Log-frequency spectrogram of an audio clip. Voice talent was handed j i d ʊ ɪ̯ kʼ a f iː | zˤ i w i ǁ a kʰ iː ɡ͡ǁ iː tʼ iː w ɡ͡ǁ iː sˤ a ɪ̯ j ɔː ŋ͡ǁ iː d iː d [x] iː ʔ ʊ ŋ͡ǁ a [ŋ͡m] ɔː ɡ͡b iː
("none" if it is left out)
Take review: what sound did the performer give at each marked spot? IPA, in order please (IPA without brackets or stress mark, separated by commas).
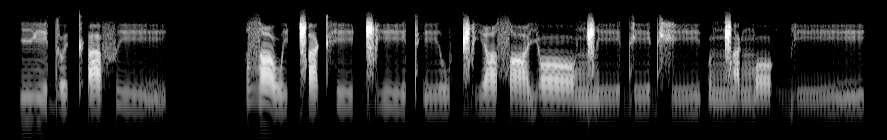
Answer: x, ŋ͡m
